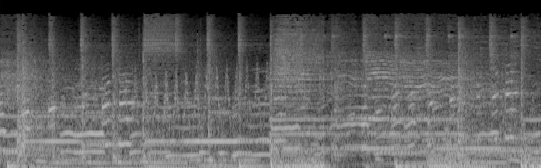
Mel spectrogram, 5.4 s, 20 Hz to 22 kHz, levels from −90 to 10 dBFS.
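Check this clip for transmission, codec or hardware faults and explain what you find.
One fault is present. From 3.24 to 3.62 s the level falls abruptly by about 6 dB, then snaps back. The cause is likely one channel drops out: with one stereo channel gone, the mono sum keeps only half of what both shared. Unlike a simple gain dip, anything carried only in the lost channel disappears completely instead of just getting quieter.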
